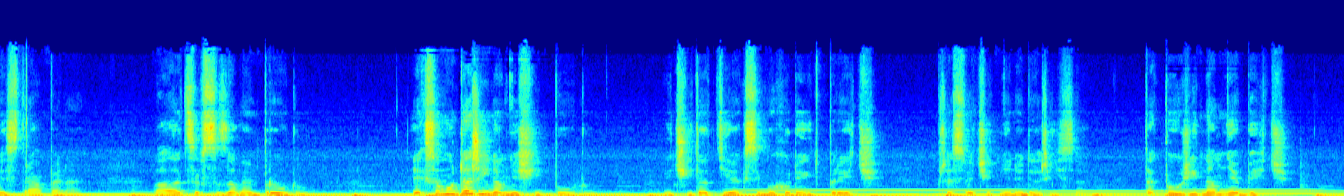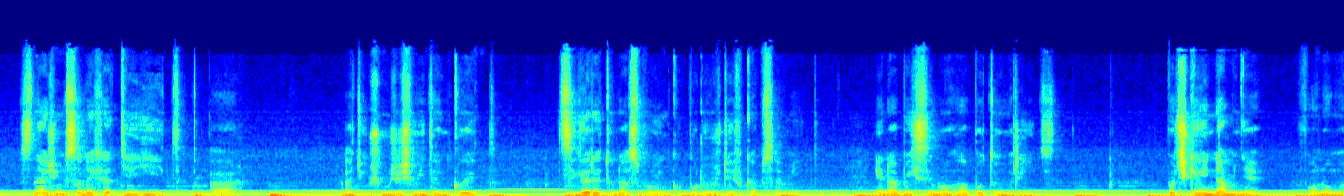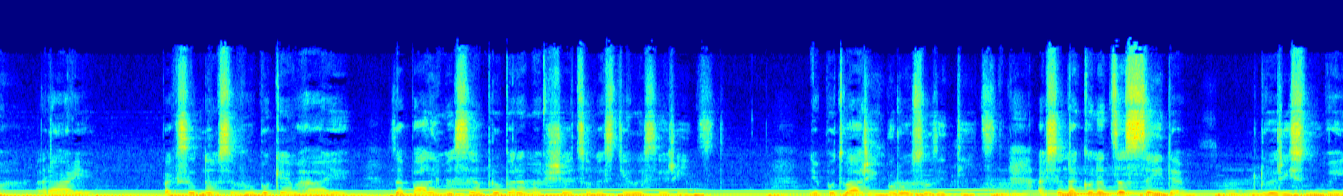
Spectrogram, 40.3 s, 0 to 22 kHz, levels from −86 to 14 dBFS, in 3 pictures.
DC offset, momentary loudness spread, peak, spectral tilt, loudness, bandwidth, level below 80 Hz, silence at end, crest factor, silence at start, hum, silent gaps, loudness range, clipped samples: under 0.1%; 9 LU; 0 dBFS; -5 dB/octave; -19 LUFS; 17.5 kHz; -54 dBFS; 0 s; 18 dB; 0 s; none; none; 3 LU; under 0.1%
